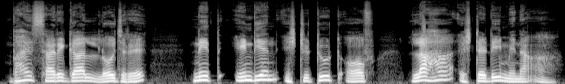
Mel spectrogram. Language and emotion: Santali, neutral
